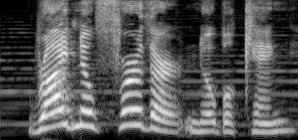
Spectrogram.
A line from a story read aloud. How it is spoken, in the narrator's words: he shouted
